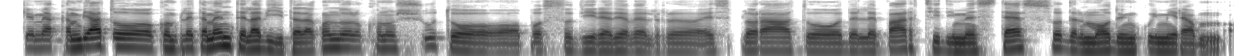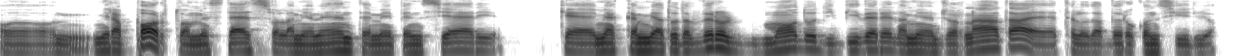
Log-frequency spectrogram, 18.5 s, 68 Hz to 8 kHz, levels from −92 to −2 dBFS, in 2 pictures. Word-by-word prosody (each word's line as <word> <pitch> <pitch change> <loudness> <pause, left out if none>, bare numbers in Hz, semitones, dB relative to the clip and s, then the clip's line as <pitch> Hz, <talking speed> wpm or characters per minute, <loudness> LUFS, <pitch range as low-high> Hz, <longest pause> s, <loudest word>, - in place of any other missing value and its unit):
che 140 - -5
mi 140 - -2
ha 140 - 0
cambiato 150 +1 +5
completamente 140 +3 +3
la 130 0 +6
vita. 110 -3 -1
Da 110 0 +1
quando 140 +1 +1
l'ho 135 - -5
conosciuto, 120 -7 -2
posso 110 0 -6
dire 110 0 -2
di 110 - -2
aver 105 -1 -4
esplorato 110 0 -2
delle 110 0 -3
parti 125 -1 -2
di 110 - -2
me 105 0 +3
stesso, 130 +5 -1
del 120 -4 -3
modo 110 +1 +3
in 105 0 +2
cui 110 +1 -4
mi 105 0 +3
ram 100 -3 -1
uhm, 95 0 -7
mi 105 +1 0
rapporto 105 -2 +4
a - - 0
me 95 +1 0
stesso, 105 +1 -2
alla 95 -1 -1
mia 95 -1 +1
mente, 105 +1 0
ai 95 - -1
miei 95 0 -1
pensieri, 110 +4 -3 0.4
che 105 -2 -1
mi 105 - +3
ha 105 - 0
cambiato 110 0 +2
davvero 110 +7 +2
il 115 -7 +2
modo 125 +5 +1
di 100 -5 -10
vivere 115 +1 -1
la 105 - -3
mia 100 -2 +1
giornata 120 +10 +2
e 90 0 -6
te - - -8
lo 95 - -2
davvero 95 +1 -4
consiglio. 95 0 -4
110 Hz, 180 wpm, -24 LUFS, 100-125 Hz, 0.4 s, la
